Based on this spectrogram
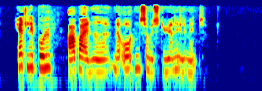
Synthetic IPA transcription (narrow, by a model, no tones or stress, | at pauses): hed̥lib̥ul | ɑ̈ːb̥ɑ̈ɪ̰d̥əð̞̩ˠəmeʔɒ̰ːd̥n̩sɒ̽me̝d̥sd̥yːɐnəe̝ləmen̰d̥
